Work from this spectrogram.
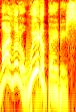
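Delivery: very loud, high-pitched yell, belted out. Quoting a line from a movie: Al Pacino voice. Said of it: "in his, uh, uh, Al Pacino voice".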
